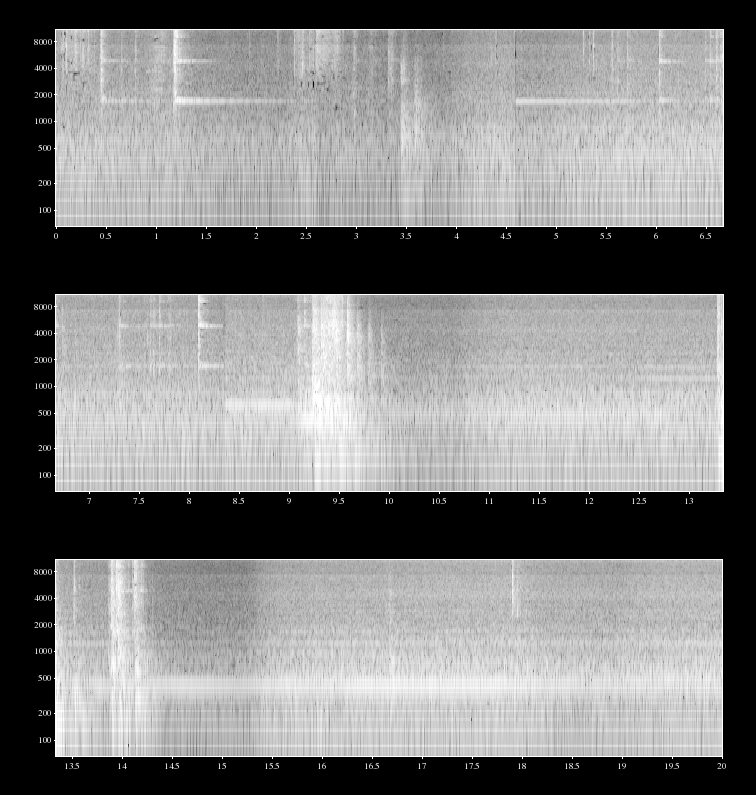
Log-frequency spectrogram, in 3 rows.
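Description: Heavy steel chain clinking and rattling as it is drawn tight and wraps around a steel fence post, with several loud clanks about halfway through. A turbocharged Thomas 243HD skid steer runs under load as it pulls the post and its concrete footing out of the ground, its steady engine note growing louder near the end.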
